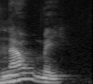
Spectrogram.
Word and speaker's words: Naomi: This is the Sega Naomi, not pronounced Naomi, or is it? – Don't know. – It may well be pronounced this way, according to Japanese pronunciation, which is very annoying, as I've been ranting at a certain Dreamcast Junkyard co-host who lives in Japan. I reckon he might be right, because it's pronounced Naomi. And if he lives there, he obviously hears people speaking about it, he's got to be right. And even wife said it's pronounced that way.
